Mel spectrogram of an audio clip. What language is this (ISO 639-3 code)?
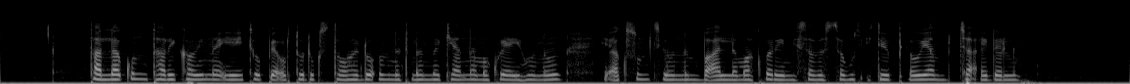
amh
